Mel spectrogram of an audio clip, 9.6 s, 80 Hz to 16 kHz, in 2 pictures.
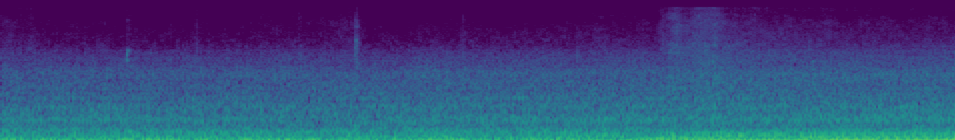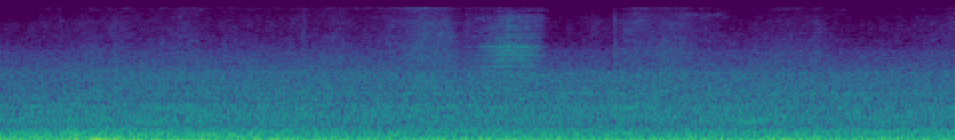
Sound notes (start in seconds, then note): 3.1 vRrrrOOoooM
